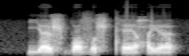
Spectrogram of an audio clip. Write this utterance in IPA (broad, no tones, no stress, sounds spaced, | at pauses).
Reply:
j ɜ ʂ b ɔ zˤ ɪ ʂ tʰ ɛ ħ ɪ ɐ̯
